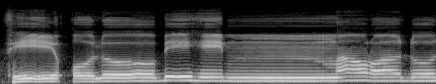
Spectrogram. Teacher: گنہ کے ساتھ پڑھا جائے گا میم ساکن کے بعد دوسرا میم ہے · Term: ادغام شفوی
